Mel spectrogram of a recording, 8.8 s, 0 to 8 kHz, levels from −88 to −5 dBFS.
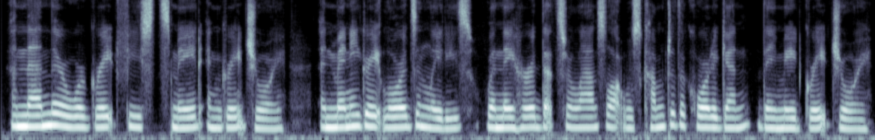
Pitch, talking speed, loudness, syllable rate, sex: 185 Hz, 220 wpm, -16 LUFS, 4.8 syllables/s, female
